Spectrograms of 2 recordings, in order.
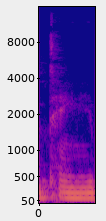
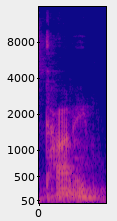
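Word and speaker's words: Taney: on the third point it looks like it's you would pronounce a teeny but it's tani think of it as there's a W in there between the a and E em and by the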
